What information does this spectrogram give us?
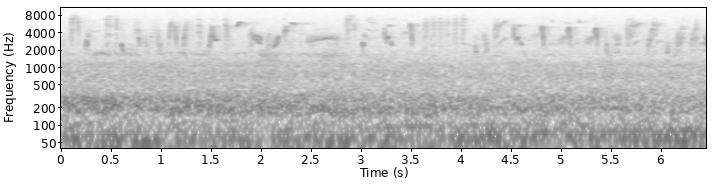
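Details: A Eurasian reed warbler at lakes on a morning of 28 May 2024 chatters in a steady, unbroken run of short, scratchy, repeated notes over a constant low rumble of wind.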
